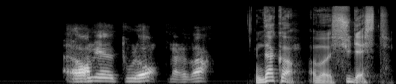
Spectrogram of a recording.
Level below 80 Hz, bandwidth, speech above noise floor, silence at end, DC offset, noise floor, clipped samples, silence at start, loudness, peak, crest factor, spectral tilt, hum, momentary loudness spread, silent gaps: -44 dBFS; 16.5 kHz; 51 dB; 0.1 s; under 0.1%; -69 dBFS; under 0.1%; 0.65 s; -18 LUFS; 0 dBFS; 20 dB; -3.5 dB/octave; none; 12 LU; none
